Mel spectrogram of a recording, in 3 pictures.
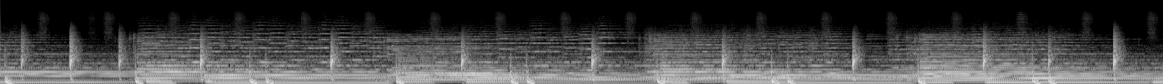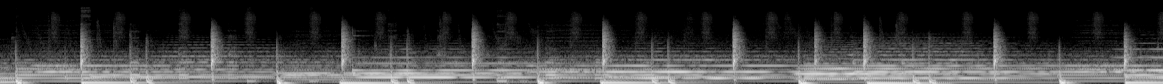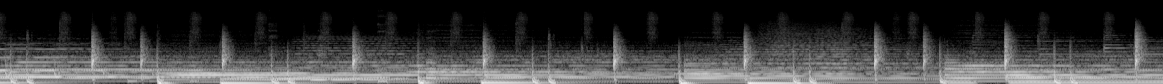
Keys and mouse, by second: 0.6 Tab, 1.1 click, 1.6-11.9 shift+middle drag, 11.9 click, 12.0-14.5 middle drag, 12.4 Tab, 14.0 shift+d, 14.5-17.5 drag, 17.0 s, 17.5 middle click, 18.1-27.7 drag, 18.8 s, 26.7 s, 27.7-30.9 middle drag, 30.9-32.6 drag, 31.8 s, 32.6 middle click, 33.1-34.8 drag.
